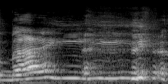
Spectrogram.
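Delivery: high, laughing dismissal; quick laughing goodbye; curt bye. Retold or imitated. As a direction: brush him off with a laugh. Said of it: "I was like".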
